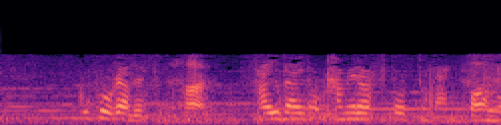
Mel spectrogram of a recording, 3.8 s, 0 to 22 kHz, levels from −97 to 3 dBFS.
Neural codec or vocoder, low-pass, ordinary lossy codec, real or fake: none; 3.6 kHz; none; real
